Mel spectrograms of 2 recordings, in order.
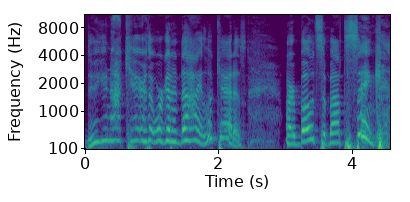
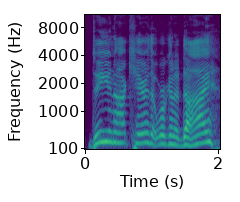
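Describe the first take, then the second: First: Much higher, louder mock panicked shout; accusing shout. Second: Quoting with a laugh, higher and louder; mock the disciples while laughing; amused quote. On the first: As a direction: yell at Jesus like the scared disciples. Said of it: "Jesus in a situation being accused". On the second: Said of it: "Their first thing they said was".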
